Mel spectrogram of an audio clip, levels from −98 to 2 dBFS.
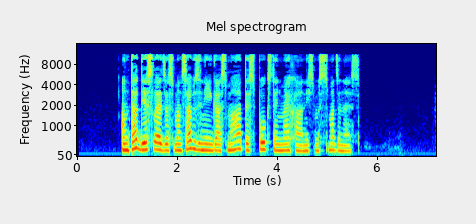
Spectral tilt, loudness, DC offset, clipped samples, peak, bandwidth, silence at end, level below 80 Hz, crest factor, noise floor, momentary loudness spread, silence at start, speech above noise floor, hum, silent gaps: -5 dB/octave; -21 LUFS; under 0.1%; under 0.1%; -4 dBFS; 11.5 kHz; 1.55 s; -62 dBFS; 18 dB; -70 dBFS; 10 LU; 0.9 s; 49 dB; none; none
